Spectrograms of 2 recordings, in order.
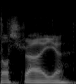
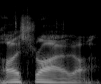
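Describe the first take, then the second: First: Put-on "Australia" said softly in a failing Aussie accent; un-Australian pronunciation. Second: "Australia" mashed into one slurred syllable; single-syllable Australia. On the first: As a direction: let "Australia" slip out softly, poorly accented. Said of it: "I gotta stop saying that word". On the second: Shown as a demonstration. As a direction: squash "Australia" together in an exaggerated fake accent. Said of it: "morphing into just sort of a single syllable".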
